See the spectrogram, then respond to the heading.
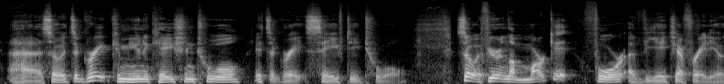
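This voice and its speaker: A middle-aged man with an American accent gives informal, conversational instruction, unscripted and with hesitant pauses. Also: fairly low pitch. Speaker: fishing show host and instructor.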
